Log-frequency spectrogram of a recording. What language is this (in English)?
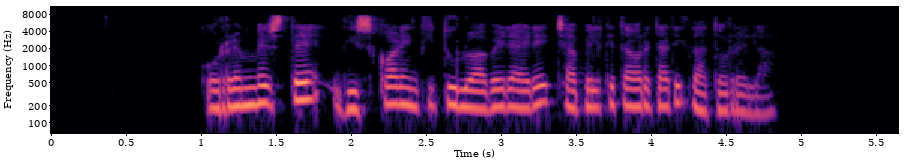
Basque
